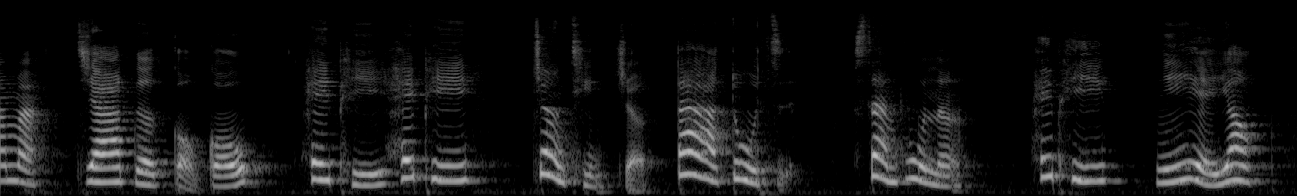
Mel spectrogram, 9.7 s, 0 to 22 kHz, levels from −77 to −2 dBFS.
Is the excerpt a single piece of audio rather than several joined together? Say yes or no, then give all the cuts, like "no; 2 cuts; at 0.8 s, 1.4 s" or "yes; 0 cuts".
yes; 0 cuts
